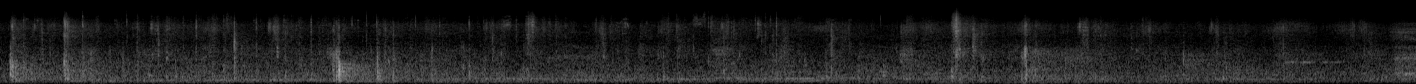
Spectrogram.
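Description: Footsteps on a stone floor with irregular sharp clicks and knocks, the loudest about three and a half seconds in and another near ten seconds, over a steady background hush.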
